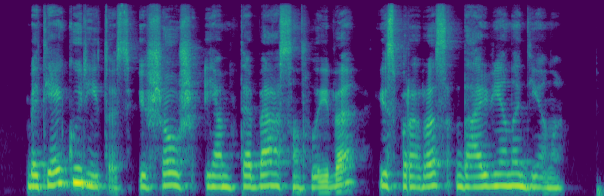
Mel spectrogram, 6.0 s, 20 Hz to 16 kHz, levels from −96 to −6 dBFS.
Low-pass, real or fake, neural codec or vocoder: 14.4 kHz; real; none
